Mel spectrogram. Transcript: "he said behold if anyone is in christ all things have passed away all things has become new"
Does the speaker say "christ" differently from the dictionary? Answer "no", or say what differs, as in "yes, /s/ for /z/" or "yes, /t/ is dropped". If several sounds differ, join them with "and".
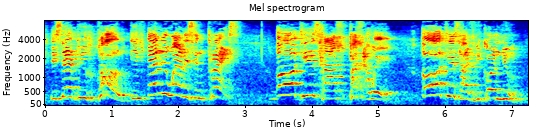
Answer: yes, /t/ is dropped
